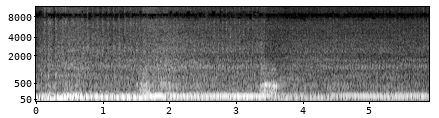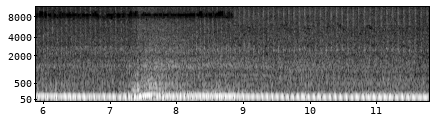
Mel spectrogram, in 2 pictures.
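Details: Ford Mustang GT 3-valve V8 at idle: uneven, lumpy idle with a loping stumble and a periodic missing beat. One cylinder is dead from a destroyed cam and rocker arm, with valve lash problems; possible metal in the oil.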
